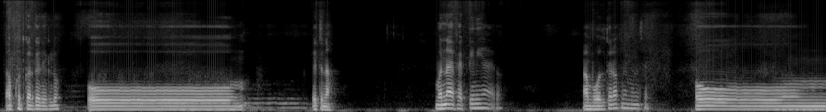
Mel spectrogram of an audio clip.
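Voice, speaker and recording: A monk gives a spiritual talk to a live group. His voice is dark and mellow. He quizzes his listeners and chants lines to show how they should sound. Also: mid-range voice. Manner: questioning listeners, demonstrating chants. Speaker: monk teacher.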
